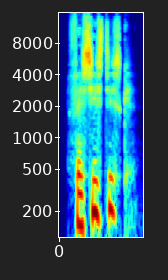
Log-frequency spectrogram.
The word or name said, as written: fascistisk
